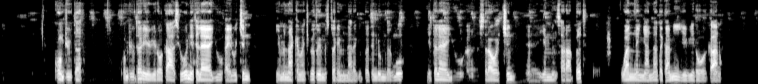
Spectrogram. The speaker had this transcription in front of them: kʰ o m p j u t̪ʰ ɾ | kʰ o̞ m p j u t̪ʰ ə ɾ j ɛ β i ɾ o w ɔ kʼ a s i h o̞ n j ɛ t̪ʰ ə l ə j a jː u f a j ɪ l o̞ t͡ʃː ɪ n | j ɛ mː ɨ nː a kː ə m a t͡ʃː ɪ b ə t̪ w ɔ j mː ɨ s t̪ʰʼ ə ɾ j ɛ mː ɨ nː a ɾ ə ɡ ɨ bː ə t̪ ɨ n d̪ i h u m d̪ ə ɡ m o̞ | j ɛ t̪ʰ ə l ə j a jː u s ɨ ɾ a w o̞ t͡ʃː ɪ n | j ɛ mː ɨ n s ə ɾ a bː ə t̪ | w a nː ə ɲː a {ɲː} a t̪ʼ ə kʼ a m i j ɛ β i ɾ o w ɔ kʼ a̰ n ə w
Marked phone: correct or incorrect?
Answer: incorrect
